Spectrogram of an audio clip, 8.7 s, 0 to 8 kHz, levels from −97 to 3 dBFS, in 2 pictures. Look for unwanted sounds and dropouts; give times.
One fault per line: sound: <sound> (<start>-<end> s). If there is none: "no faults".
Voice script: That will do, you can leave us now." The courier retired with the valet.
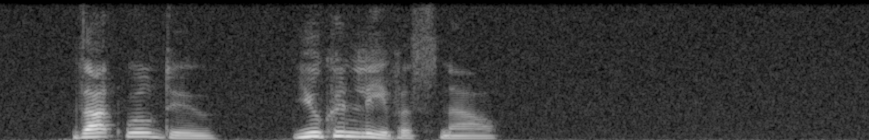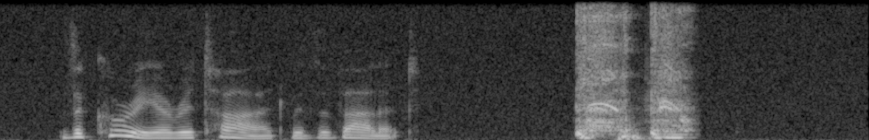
sound: cough (7.2-7.9 s)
